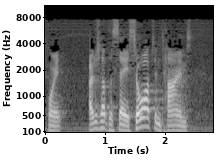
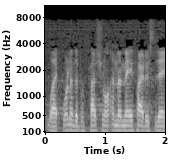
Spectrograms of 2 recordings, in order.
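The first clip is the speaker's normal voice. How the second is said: normal talking voice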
